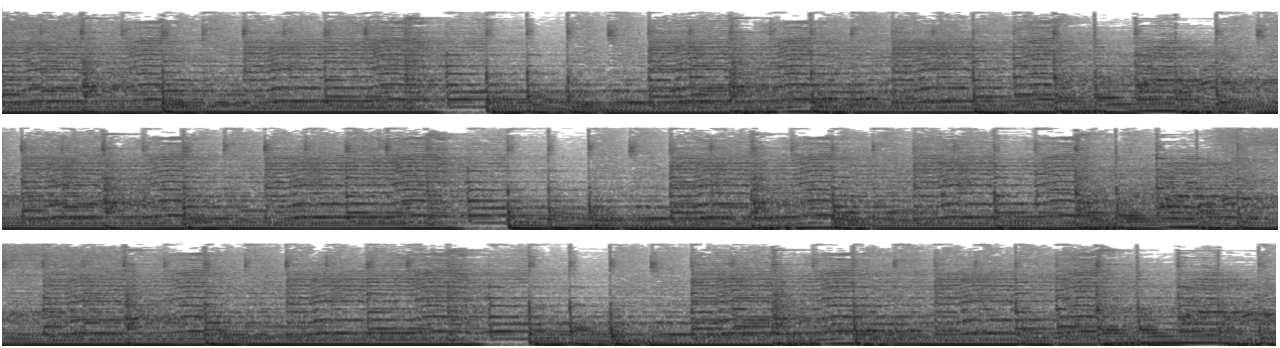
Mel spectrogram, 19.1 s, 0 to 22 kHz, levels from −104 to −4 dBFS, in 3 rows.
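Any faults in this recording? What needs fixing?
Nothing here needs fixing; the audio holds together from beginning to end without anything that calls for a repair.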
